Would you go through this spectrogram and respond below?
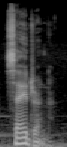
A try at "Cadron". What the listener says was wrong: Quick note, I didn't put pronunciation, but I always thought of it as Cadron. Yeah, with a hard C.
